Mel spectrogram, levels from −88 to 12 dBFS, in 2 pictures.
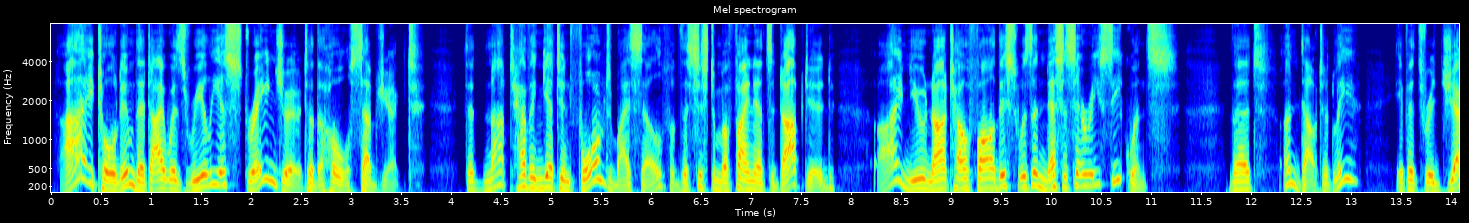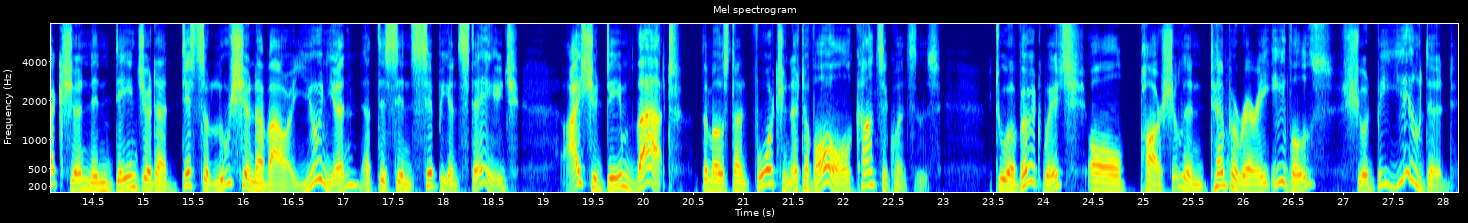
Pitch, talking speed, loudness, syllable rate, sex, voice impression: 160 Hz, 150 wpm, -20 LUFS, 4.8 syllables/s, male, very masculine, very adult-like, middle-aged, thick, very tensed, powerful, bright, very hard, very clear, very fluent, slightly raspy, cool, very intellectual, very refreshing, sincere, slightly mature, slightly friendly, slightly reassuring, very unique, slightly elegant, wild, slightly lively, strict, intense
